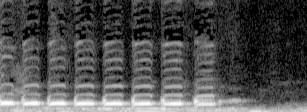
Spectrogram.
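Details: Local zebra dove in full ngerol song with a rolling opening, a recording used to lure other doves and get them singing; about eight rapid, bubbling coo notes in a steady run, then fading into quiet.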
